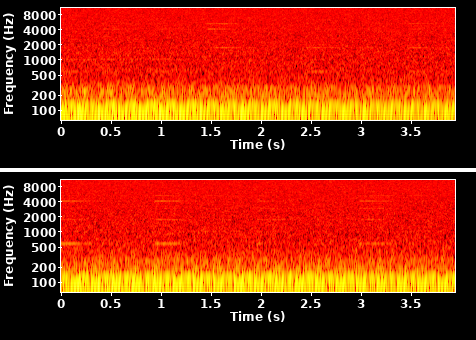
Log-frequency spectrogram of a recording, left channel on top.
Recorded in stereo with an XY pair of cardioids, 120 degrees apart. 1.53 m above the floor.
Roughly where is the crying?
I don't hear crying.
